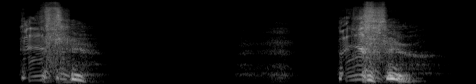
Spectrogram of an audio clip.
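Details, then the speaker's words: Two loud voiced sneezes with a soft breath between them; repeated sneezing, leaving the person lightheaded and dizzy. "That will most definitely leave me randomly sneezing throughout the next few days."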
